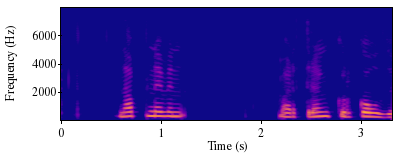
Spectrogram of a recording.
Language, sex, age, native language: Icelandic, male, 9, Icelandic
